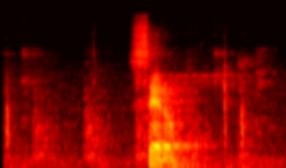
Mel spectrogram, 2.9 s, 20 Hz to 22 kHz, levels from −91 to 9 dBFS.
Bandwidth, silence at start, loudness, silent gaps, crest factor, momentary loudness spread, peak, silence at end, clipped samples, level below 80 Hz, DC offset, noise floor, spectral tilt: 15 kHz; 0.05 s; -24 LUFS; none; 22 dB; 26 LU; -8 dBFS; 0.4 s; under 0.1%; -64 dBFS; under 0.1%; -54 dBFS; -4 dB/octave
